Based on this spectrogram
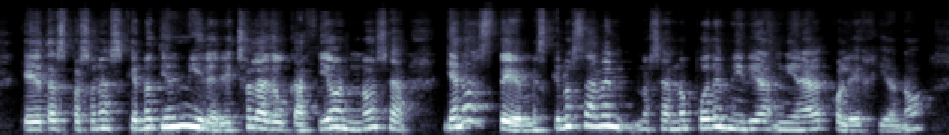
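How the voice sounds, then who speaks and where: Fairly quick pace in a Catalan accent. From Spain, Catalonia. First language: Catalan (speaking Spanish). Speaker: webinar panelist, STEM diversity advocate. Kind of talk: webinar panel talk. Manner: halting, many fillers and restarts.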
